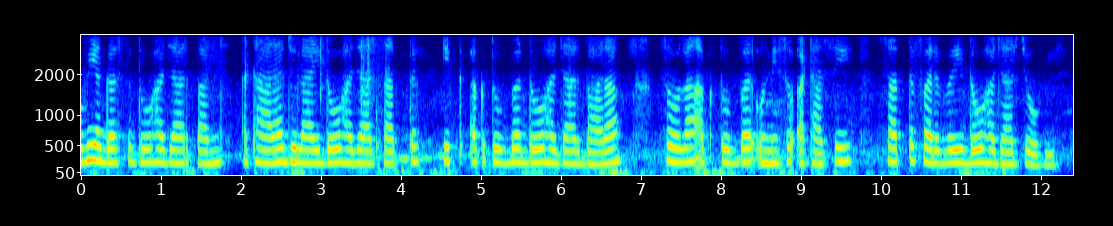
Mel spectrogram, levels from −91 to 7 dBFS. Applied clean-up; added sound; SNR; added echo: none; none; none; none.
